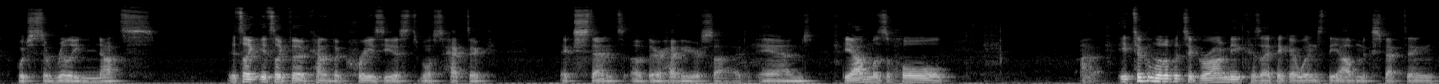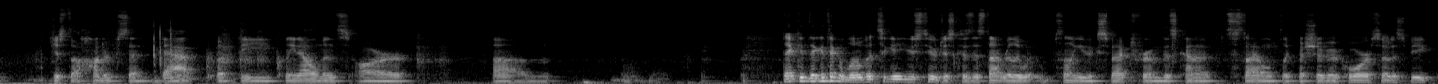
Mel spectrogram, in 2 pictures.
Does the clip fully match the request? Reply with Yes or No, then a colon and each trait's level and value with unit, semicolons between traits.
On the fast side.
No: average, 190 wpm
